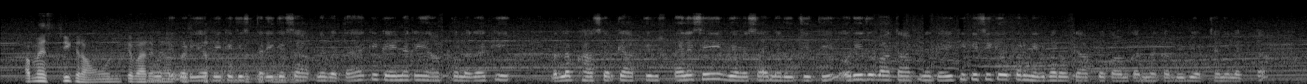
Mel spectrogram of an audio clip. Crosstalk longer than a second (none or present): present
